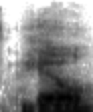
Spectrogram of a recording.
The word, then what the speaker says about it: Gil: Luis Gil, maybe. Hill, sorry, pronounced his name wrong. Luis Hill, maybe.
